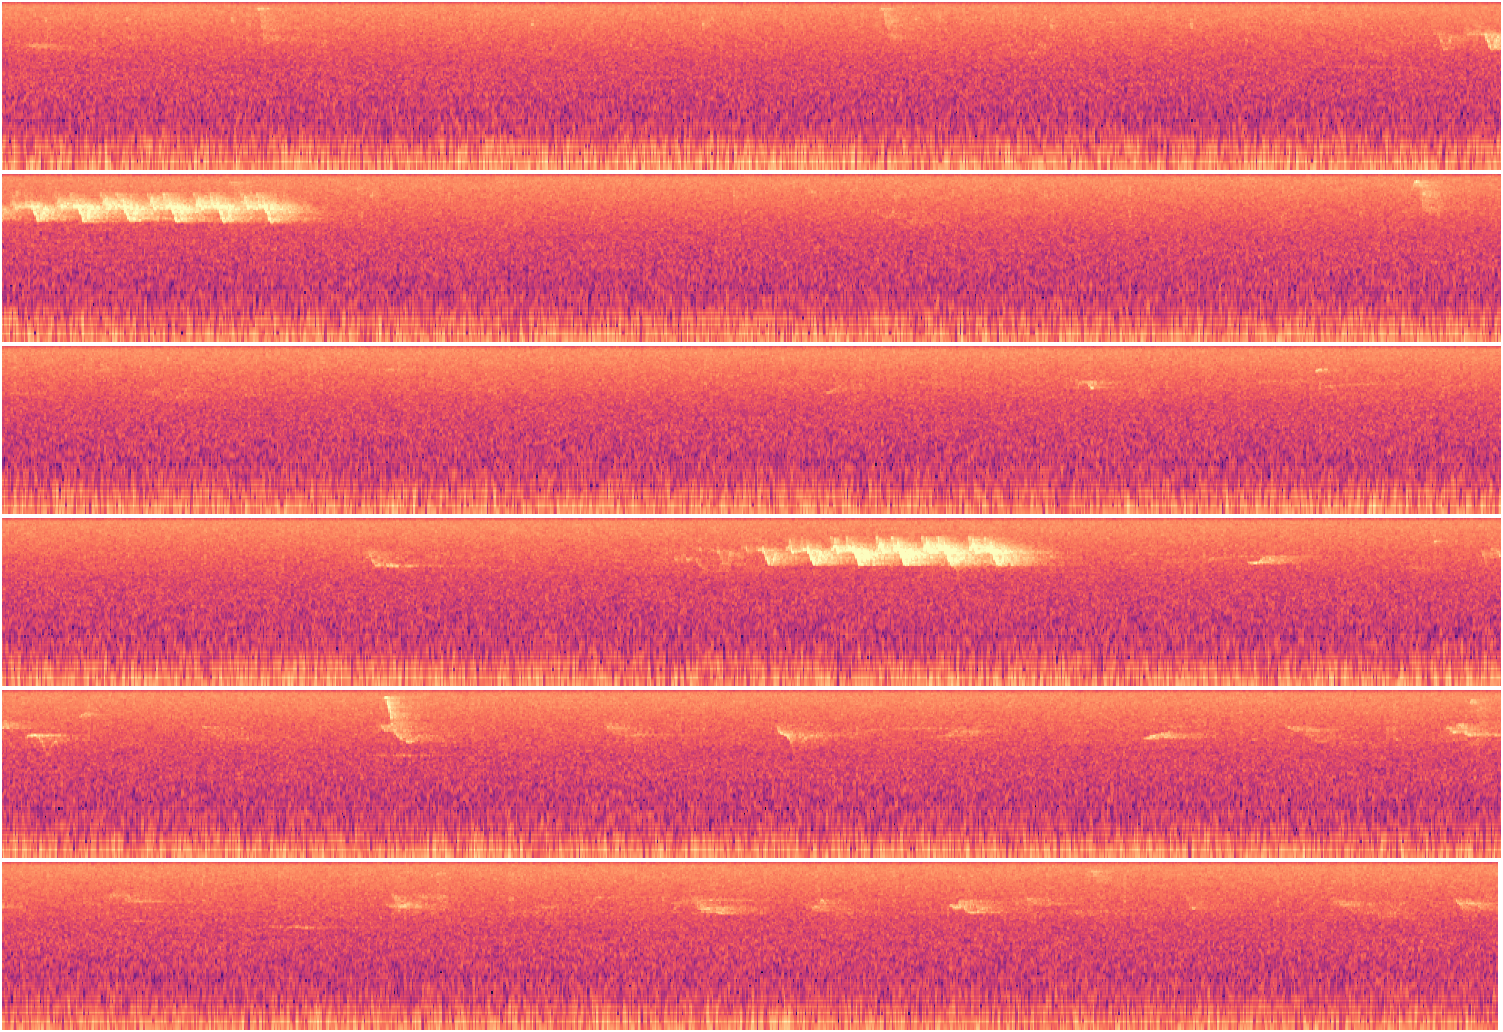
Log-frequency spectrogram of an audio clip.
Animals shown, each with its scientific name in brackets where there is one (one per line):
Blue-headed Vireo (Vireo solitarius)
Ovenbird (Seiurus aurocapilla)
